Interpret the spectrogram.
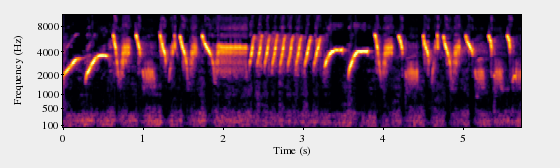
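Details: Masteran training song of a canary in 'cengkok mewah' style: rising whistled slurs, quick V-shaped notes, a buzzy segment, a fast rolled trill and more arching whistles.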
